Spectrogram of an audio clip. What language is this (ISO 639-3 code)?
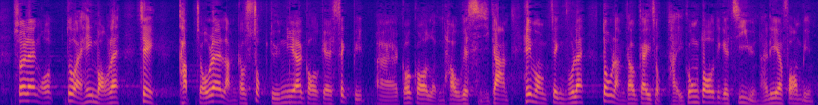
yue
